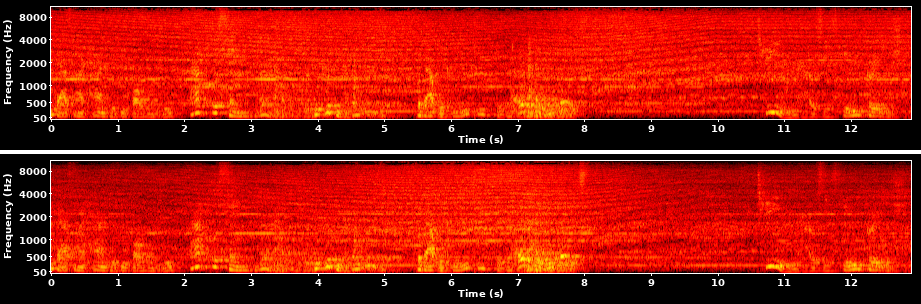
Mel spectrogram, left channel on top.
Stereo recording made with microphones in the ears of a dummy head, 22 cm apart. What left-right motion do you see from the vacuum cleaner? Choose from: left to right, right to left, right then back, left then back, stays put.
right then back.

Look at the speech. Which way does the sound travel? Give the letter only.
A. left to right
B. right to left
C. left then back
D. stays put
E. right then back
E.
